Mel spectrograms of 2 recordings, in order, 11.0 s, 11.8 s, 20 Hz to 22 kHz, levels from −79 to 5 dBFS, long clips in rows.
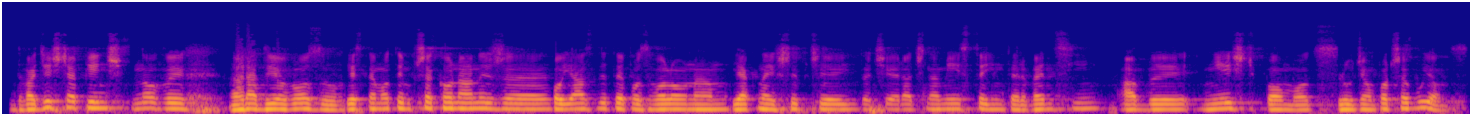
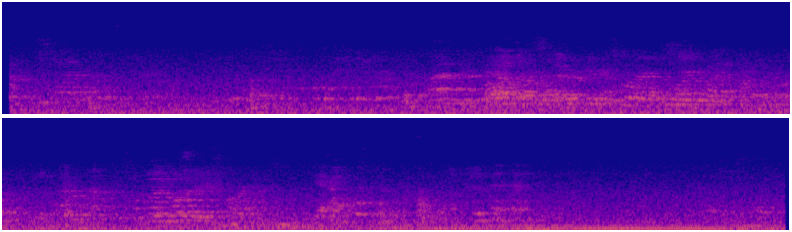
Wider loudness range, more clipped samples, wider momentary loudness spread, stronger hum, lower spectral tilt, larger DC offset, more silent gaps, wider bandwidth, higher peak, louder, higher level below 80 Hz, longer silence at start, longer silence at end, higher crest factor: about the same, 4 LU vs 3 LU; neither; about the same, 7 LU vs 7 LU; neither; first, -10 dB/octave vs -6.5 dB/octave; neither; neither; second, 5.6 kHz vs 12.5 kHz; first, -4 dBFS vs -24 dBFS; first, -19 LUFS vs -42 LUFS; about the same, -48 dBFS vs -46 dBFS; about the same, 0.05 s vs 0.05 s; about the same, 0.05 s vs 0.05 s; about the same, 14 dB vs 18 dB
